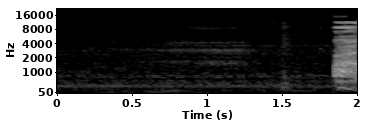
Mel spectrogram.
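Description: Quiet room tone with a faint steady hum, and a soft knock about one and a half seconds in as a glass beer bottle is set down on a wooden table. A man's voice starts again near the end.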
